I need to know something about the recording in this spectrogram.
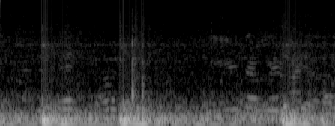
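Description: A marching band's bass drum beating time, low thuds about every half second, under a murmur of voices.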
